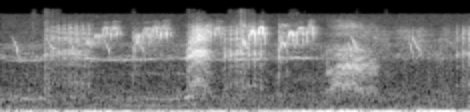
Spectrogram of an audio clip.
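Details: Two male African hoopoes fighting give strange harsh 'kraaaa' aggression calls: scratchy rasping bursts in an irregular series over a steady high insect-like whine and a low background rumble.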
